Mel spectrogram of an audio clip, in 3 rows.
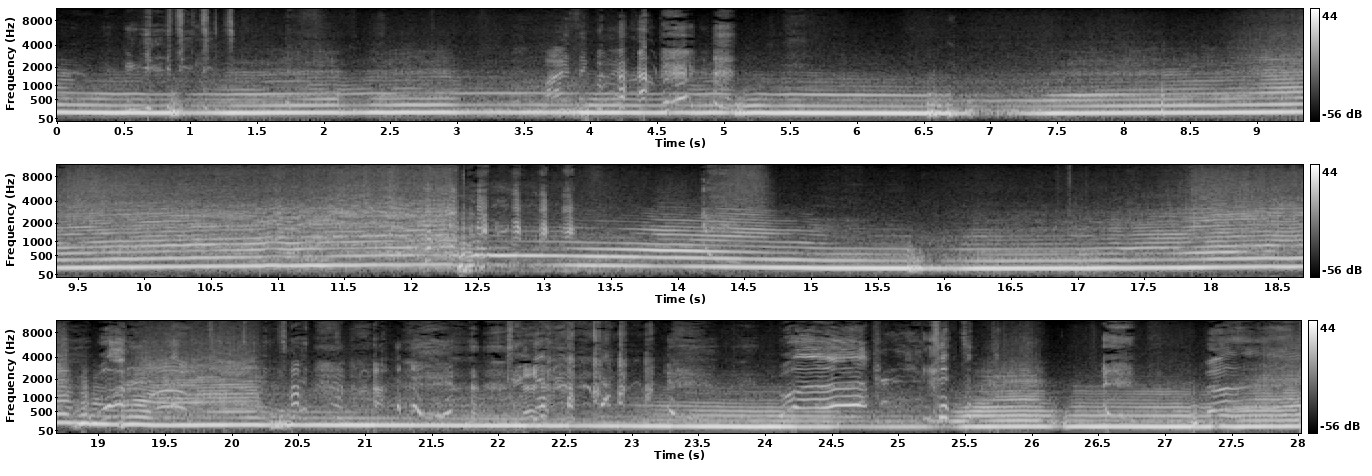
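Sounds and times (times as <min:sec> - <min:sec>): car engine revving: 0:00.0 - 0:28.0.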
